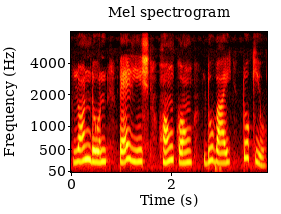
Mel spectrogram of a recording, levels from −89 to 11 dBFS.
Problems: constant background noise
